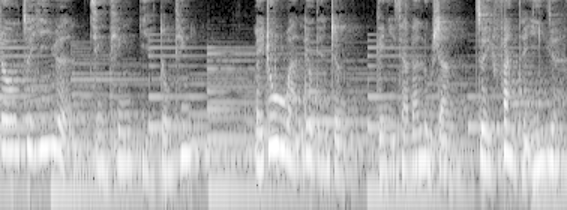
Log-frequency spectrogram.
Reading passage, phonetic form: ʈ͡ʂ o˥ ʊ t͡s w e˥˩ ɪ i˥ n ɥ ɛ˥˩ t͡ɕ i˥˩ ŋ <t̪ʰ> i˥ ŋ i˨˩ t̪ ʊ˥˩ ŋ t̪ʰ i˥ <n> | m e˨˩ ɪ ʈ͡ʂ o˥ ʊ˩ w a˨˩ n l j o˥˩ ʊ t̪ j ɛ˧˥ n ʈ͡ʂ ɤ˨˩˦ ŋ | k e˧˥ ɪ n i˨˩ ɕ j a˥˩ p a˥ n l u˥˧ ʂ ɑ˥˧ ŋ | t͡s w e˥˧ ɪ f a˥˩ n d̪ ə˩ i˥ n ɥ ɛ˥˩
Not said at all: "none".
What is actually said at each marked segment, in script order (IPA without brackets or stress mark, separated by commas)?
t̪ʰ, ŋ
